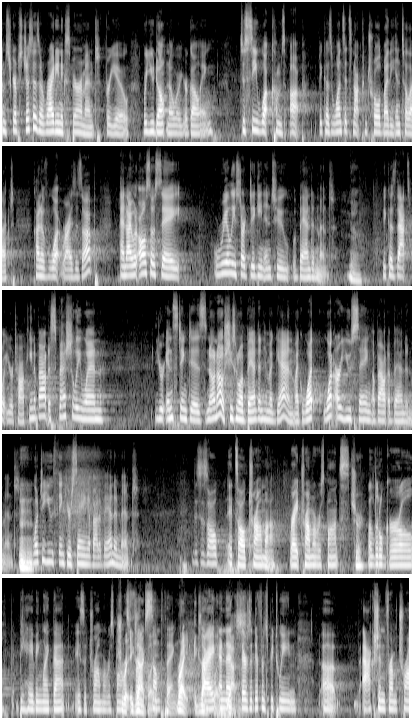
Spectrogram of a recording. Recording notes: LIVE From The Austin Film Festival. David's Episcopal Church at the 2021 Austin Film Festival for our very first live, in-person show.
